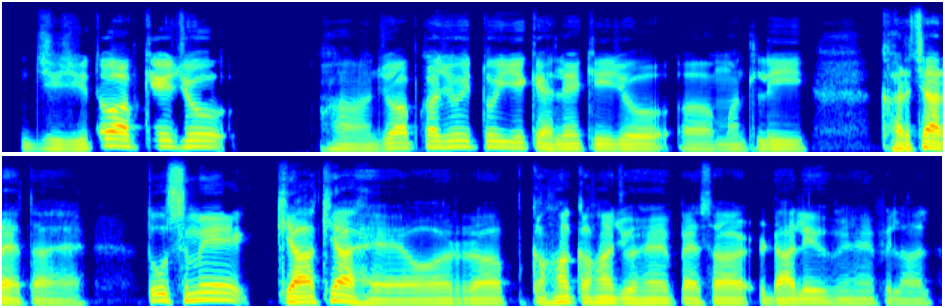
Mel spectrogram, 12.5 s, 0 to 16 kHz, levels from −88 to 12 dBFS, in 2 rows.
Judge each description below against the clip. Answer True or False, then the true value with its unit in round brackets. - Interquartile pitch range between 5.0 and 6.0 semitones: True (5.3 semitones)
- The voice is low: True (105 Hz)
